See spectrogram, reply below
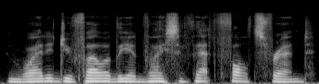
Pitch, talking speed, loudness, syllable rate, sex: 130 Hz, 205 wpm, -16 LUFS, 4.9 syllables/s, male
